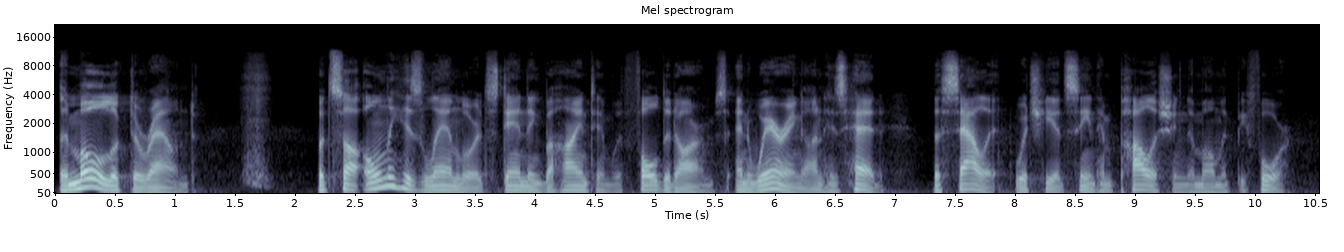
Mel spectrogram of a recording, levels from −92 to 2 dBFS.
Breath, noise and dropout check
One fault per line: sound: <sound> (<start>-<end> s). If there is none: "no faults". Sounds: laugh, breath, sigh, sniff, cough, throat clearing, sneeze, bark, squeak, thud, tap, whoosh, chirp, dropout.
sound: sniff (1.5-1.8 s)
